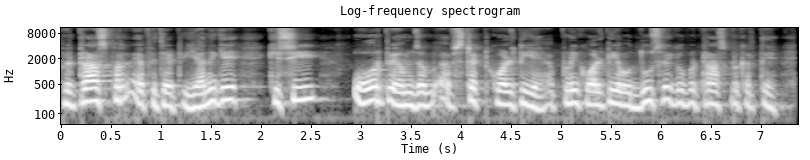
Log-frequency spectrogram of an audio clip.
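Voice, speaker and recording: Brisk and medium-pitched, heard through narrow, tinny audio, a literature teacher preps students for an exam. Treating the class as friends, the teacher asks rhetorical questions, answers them, and weaves English terms into the explanations.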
